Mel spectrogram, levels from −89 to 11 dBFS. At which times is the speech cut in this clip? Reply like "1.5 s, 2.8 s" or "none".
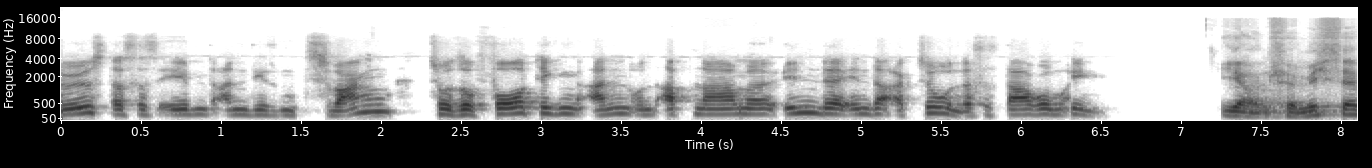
6.3 s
